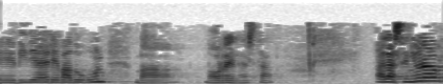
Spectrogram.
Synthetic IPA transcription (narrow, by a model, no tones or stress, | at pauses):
βiðe̞ae̞ɾe̞βaðuɣ̞unba | bao̞re̞lae̞st̪a | alase̞ɲo̞ɾaβ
